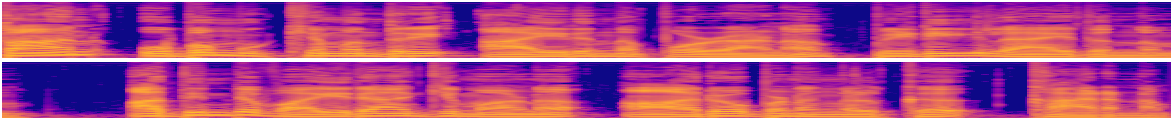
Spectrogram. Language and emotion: Malayalam, neutral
